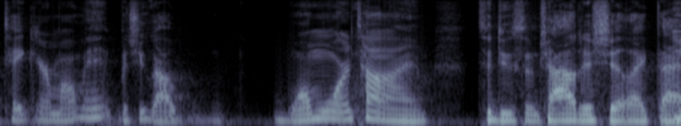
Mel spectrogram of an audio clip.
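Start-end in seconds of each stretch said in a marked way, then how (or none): none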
